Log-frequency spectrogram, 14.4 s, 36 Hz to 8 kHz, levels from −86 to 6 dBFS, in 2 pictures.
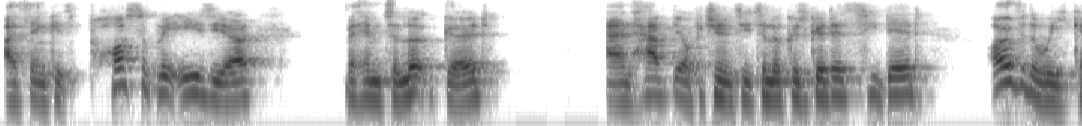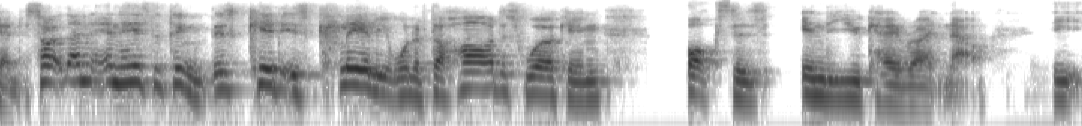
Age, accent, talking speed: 20-39, British, 190 wpm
